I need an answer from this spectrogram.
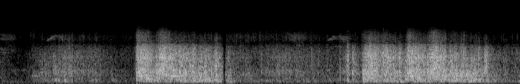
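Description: A ship's cannon fires twice, the number three gun touched off with a linstock. Each shot is a sudden, loud, broad blast that rolls into a rough, sustained roar. A lower rumble comes before the first shot.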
